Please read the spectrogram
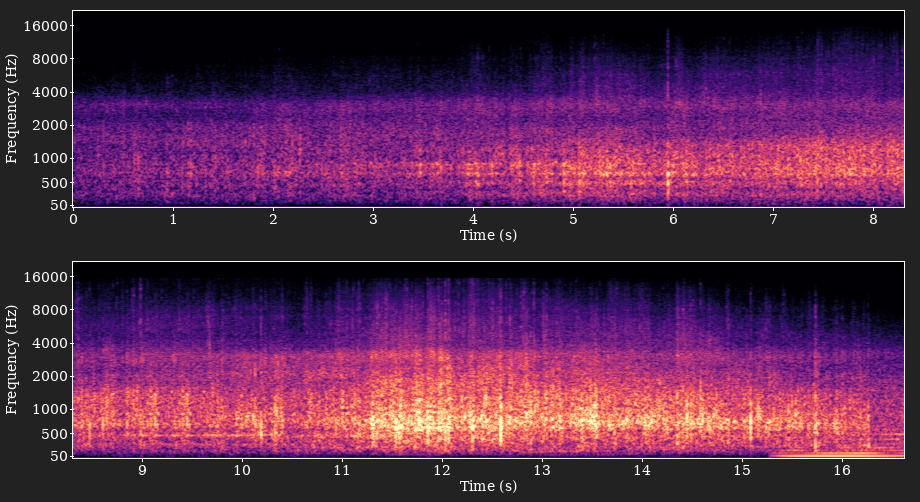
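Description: A car approaching slowly, its tyres crackling over a wet, gritty lane, growing steadily louder as it draws near and loudest about two-thirds of the way through. Low music notes come in near the end.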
